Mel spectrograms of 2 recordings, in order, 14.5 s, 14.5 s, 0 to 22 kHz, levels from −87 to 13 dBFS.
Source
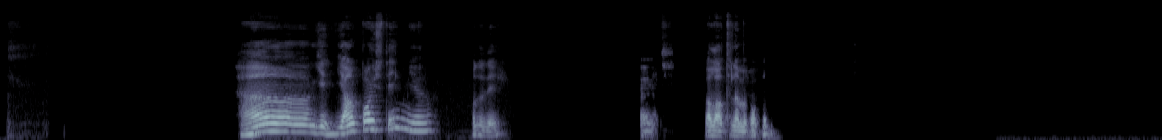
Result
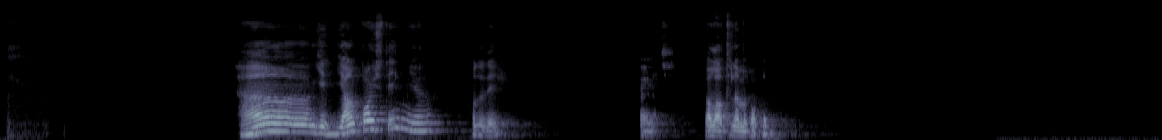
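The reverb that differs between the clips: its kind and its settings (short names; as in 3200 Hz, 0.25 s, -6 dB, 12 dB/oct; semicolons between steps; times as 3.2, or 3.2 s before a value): shoebox room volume 2500 m³, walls furnished, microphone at 0.59 m; gain -5 dB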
